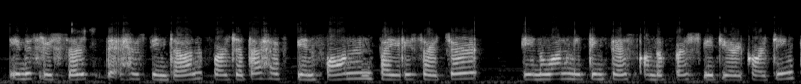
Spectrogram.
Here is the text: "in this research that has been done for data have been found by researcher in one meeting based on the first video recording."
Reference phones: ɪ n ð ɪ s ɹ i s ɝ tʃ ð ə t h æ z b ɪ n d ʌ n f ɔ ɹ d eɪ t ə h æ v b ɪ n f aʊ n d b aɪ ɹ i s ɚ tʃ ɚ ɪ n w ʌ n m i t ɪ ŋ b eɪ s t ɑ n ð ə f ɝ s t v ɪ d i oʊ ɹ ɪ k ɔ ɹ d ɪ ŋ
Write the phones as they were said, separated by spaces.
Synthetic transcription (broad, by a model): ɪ n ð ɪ s ɹ i s ɝ tʃ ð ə t h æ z b ɪ n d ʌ n f ɔ ɹ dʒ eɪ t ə h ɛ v b ɪ n f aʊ n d b aɪ ɹ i s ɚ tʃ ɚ ɪ n w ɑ n m i t ɪ ŋ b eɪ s ɑ n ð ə f ɝ s t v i d i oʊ ɹ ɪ k ɔ ɹ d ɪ ŋ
